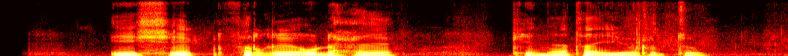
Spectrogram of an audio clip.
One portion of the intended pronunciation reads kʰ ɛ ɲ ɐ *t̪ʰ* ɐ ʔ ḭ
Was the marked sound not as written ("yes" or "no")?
no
